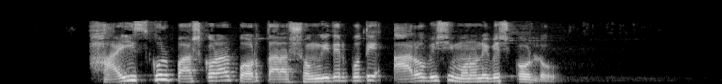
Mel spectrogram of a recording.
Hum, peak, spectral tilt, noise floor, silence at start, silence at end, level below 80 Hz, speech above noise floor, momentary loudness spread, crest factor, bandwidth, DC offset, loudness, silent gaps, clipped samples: none; 0 dBFS; -3.5 dB/octave; -77 dBFS; 0.9 s; 1.65 s; -52 dBFS; 63 dB; 4 LU; 14 dB; 8.4 kHz; under 0.1%; -14 LUFS; none; under 0.1%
